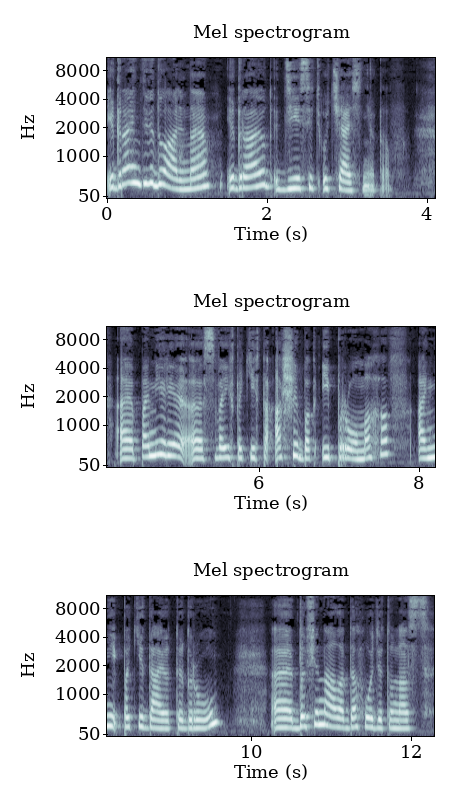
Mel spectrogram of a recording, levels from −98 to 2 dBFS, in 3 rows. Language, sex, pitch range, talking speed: Russian, female, 220-275 Hz, 100 wpm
